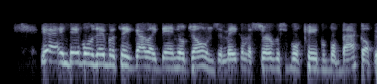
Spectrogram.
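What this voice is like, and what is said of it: Slight Philadelphia accent. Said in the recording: “am I detecting some Philly in that accent a little bit?”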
